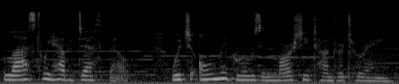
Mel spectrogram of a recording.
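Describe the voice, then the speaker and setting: An actress playing an ambitious young woman alchemist in a game, with a measured, eerie formal delivery. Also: medium pitch, a little mellow, soft background music, natural voice. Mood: earnest. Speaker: game character.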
